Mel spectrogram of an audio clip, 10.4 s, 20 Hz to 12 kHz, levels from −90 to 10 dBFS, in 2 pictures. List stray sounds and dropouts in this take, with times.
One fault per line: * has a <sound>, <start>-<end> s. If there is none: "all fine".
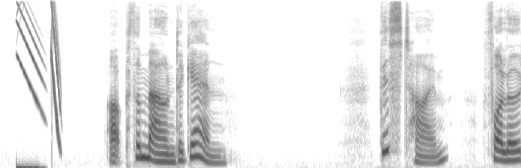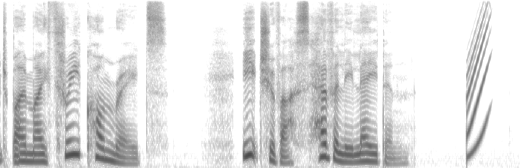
* has a chirp, 0.2-0.6 s
* has a chirp, 9.9-10.1 s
